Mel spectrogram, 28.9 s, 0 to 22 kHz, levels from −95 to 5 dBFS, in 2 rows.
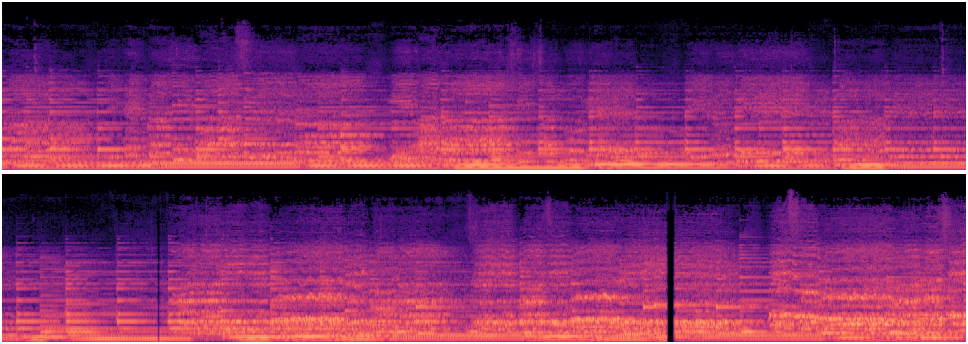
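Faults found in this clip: AAC frame loss with muting at 16.78 s and 24.41–24.56 s. Soft-edged dropouts of about 43 ms and 128 ms, fitting one and three lost frames. Decoder zeroed the spectrum; window overlap fades the edges.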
